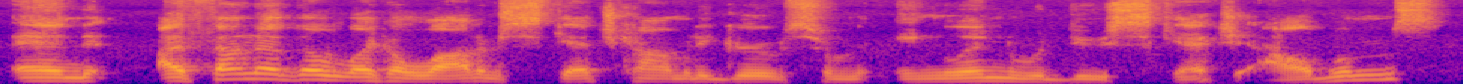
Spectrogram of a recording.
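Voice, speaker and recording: A man's voice: medium pitch, expressive, normal speed, warm tone, dry recording. A man chatting casually as a guest, with an informal, effusive, slangy way of talking. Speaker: guest performer. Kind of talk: casual chat.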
